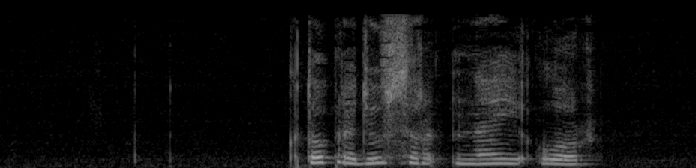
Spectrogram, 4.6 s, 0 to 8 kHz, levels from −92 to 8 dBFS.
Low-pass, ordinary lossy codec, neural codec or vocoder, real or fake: 7.2 kHz; AAC, 32 kbps; vocoder, 44.1 kHz, 128 mel bands, Pupu-Vocoder; fake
